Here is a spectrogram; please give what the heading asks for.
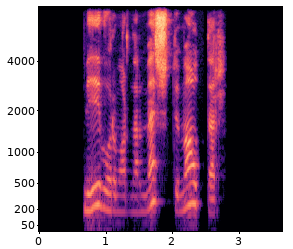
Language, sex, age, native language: Icelandic, female, 50-59, Icelandic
